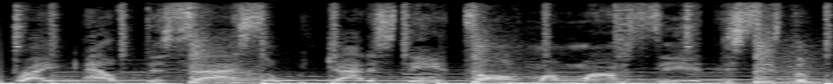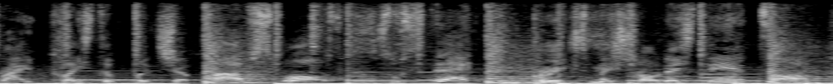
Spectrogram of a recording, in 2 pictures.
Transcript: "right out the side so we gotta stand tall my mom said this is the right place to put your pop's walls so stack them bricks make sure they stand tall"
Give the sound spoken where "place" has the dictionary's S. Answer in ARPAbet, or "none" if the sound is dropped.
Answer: S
